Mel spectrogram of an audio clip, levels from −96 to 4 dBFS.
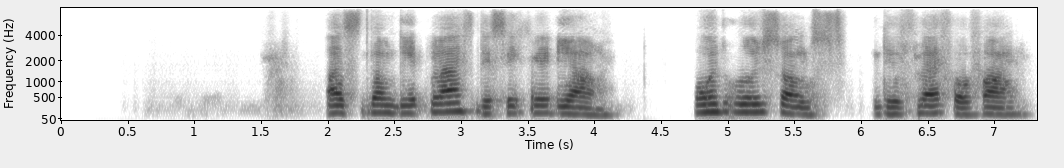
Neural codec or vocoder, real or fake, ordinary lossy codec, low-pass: codec, 16 kHz, 1 kbps, FreqCodec, smaller model; fake; none; none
